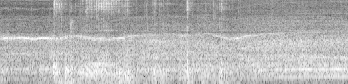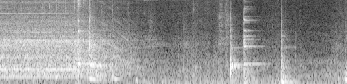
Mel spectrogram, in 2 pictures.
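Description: A stand mixer creams butter for a Victoria sponge buttercream, a steady loud whirring motor hum with beater rattle running for about four seconds, then cutting out to quieter clinks and knocks.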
